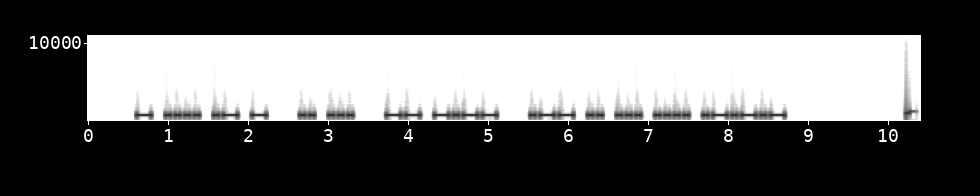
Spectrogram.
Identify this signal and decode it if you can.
Morse code, heard as a keyed tone, about 20 wpm, 700 Hz. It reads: THAT IS MY WISH.
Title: Sentences from Top 1600 Words 20wpm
